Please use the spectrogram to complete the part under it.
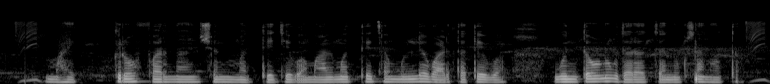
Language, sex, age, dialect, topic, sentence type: Marathi, male, 31-35, Southern Konkan, banking, statement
